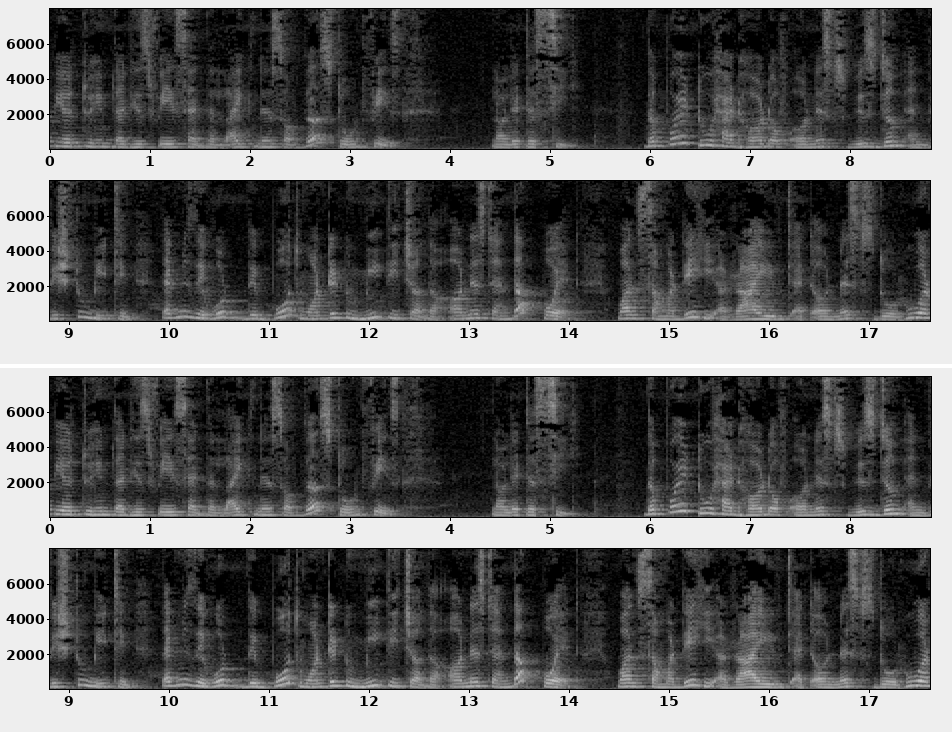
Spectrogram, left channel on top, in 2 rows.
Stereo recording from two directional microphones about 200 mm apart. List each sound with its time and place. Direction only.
0.0 s speech: 55° right (ahead or behind)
